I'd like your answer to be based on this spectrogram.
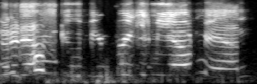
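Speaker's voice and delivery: high, spaced-out character voice.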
